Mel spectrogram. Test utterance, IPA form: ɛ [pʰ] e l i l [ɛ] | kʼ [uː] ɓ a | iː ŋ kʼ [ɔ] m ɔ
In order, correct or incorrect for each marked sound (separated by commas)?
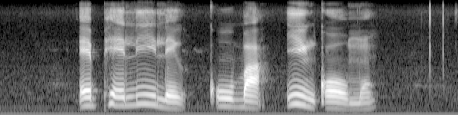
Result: correct, correct, incorrect, incorrect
